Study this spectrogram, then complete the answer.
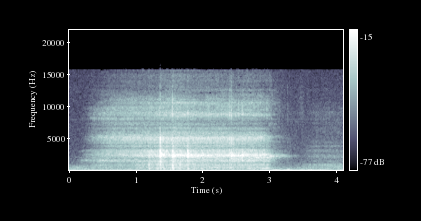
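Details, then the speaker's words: Azeroth RTA vape while drawing: a steady, airy hiss for about three seconds, then stops. Loud airflow hiss from a noisy design; the tank does not leak. "the only the two downfalls of the aerith in my opinion I can't put my own 51 drip tip on I'd love to be able to put a goon goon tip on here and it is noisy you know you can hear it's"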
